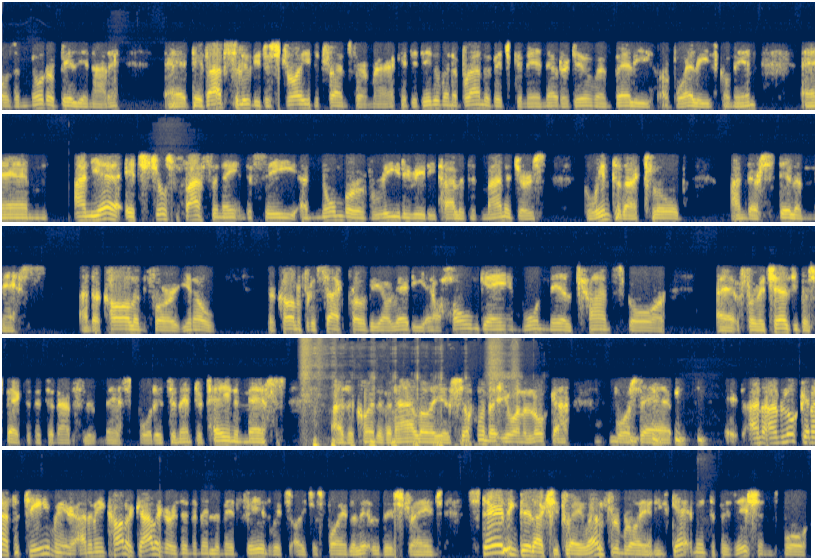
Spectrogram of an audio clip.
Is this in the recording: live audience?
no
